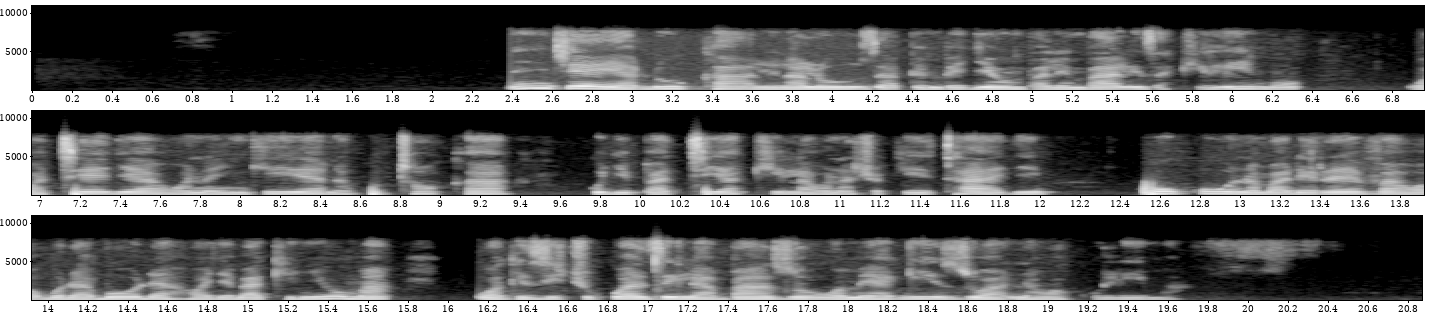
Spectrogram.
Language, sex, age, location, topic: Swahili, female, 36-49, Dar es Salaam, agriculture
